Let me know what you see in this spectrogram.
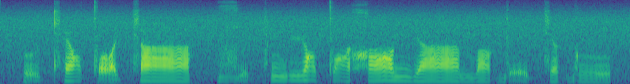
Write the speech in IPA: ṵ cʰ ɛ tˤ ṵ c a | zʲ ɛ̰ c m y tˤ u x ɒ mʲ aː m ɒ ɡ ḛ c ə ɡ u

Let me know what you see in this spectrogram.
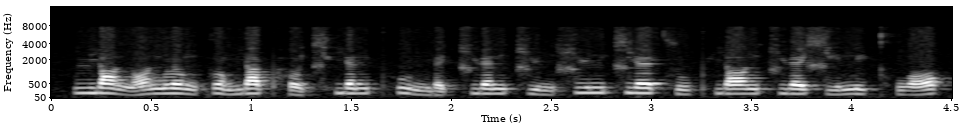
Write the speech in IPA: l j ɑ˥˩ ŋ ɑ˥ ŋ l ɤ˥˧ ŋ k ɤ˥˩ m j ä˥ pʰ ɤ˨˩ t͡ɕʰ j ɛ˥ n pʰ u˥˩ n̪ j ɛ˩ t͡ɕ ɥ ɛ˥ n t͡ɕ y˨˩ n ɕ y˥ n t͡ɕ j ɛ˥ t͡s u˧˥ pʰ j ɑ˥ ŋ t͡ɕ ɥ ɛ˥ ɕ i˧˥ n̪ i˥˩ kʰ w ɔ˧˥

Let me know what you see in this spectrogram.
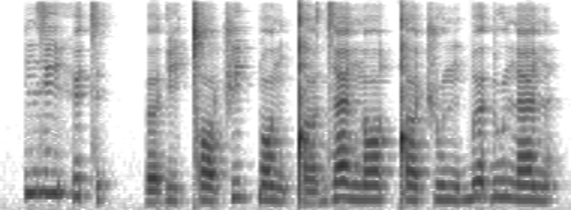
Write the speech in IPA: n z i˥˧ h ɪ˥˧ t͡s | ə˩˧ ɗ i˩˧ ǀ ɔ˧˩ t͡ʃ i˥˧ k͡p ɔ˧˩ n ǃ ʌ˩˧ d͡z æ˥˧ n ɔ˧ ǃ ʌ˧ t͡ʃ u˧ n ɡ͡b ə˥˧ ɗ u˥˧ n æ˥˧ n

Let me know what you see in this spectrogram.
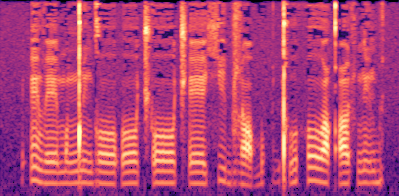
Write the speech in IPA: ʔ ẽ v eː m o ŋ͡ǃ ĩ ɡ oː ʔ oː t͡ʃʼ oː t͡ʃʼ eː ç i b ɮ ɒ b | ǃʼ u h oː qʼ uː ɬ n ĩ b

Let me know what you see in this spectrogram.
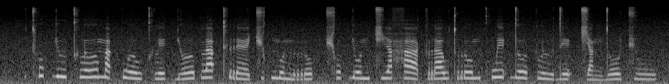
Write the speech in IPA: tʰ o˥˩ k̚ j ɯː˧ kʰ l ɤː˥˩ m a˦˥ ʔ k w ɤː˨˩ w kʰ l e˨˩ k̚ j ɤː˧ p l a˦˥ ʔ kʰ r ɛː˩˦ t͡ɕ o˥˩ k̚ m o˨˩ n r o˨˩ k̚ t͡ɕʰ o˥˩ k̚ j o˧ n t͡ɕ i˦˥ a̯ h aː˨˩ k r a˧ w t r oː˧ m kʰ w e˥˩ ʔ d ɤː˦˥ k l ɯː˩˦ d e˨˩ ʔ t͡ɕ a˩˦ ŋ d oː˧ t͡ɕ uː˧

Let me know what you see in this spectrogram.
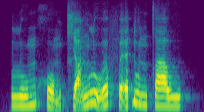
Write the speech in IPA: l u˨˦ m x o˧˩ m t͡ɕ a̰˧˥ ŋ l ṵ˧˥ ə̯ f ɛ̰˧˥ ɗ u˧ n t̪ a˧ w

